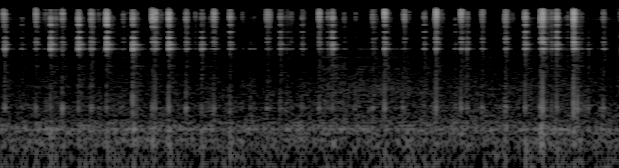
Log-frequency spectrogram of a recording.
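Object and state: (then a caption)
Glass goblet tapped with fingernails. Long acrylic nails tap rapidly and irregularly on the lower bowl of a hollow, clear glass goblet decorated with glitter swirls. Each tap makes a quiet, bright, clicky clink that dies away almost instantly, over a soft low background hum.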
